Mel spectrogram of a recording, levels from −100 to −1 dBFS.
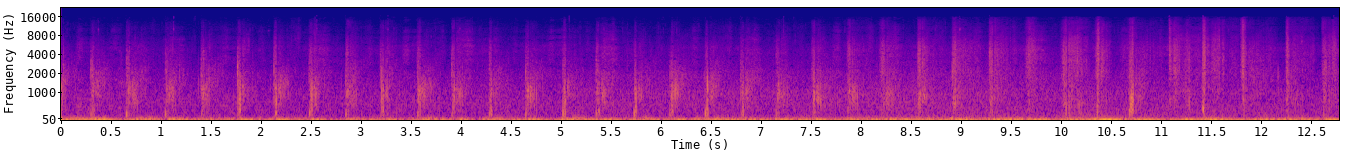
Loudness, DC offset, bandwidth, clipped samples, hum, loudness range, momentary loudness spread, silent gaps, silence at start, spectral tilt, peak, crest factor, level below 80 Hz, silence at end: -42 LUFS; under 0.1%; 13 kHz; under 0.1%; none; 2 LU; 5 LU; none; 0 s; -4.5 dB/octave; -16 dBFS; 16 dB; -40 dBFS; 0 s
